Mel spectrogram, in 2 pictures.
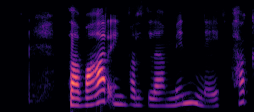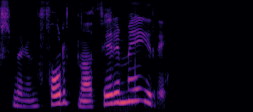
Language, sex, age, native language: Icelandic, female, 20-29, Icelandic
